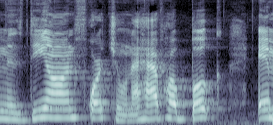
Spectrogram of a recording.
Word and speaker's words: Dion Fortune: Her name is Dion Fortune.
